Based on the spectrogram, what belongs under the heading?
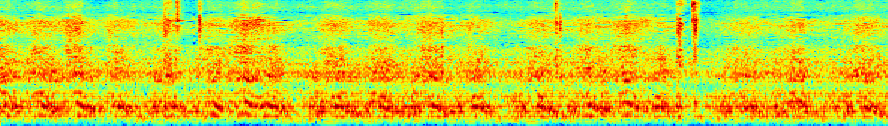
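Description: An old car's engine is being cranked by its starter and fails to catch. It keeps turning over roughly without starting, on a weakening battery.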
